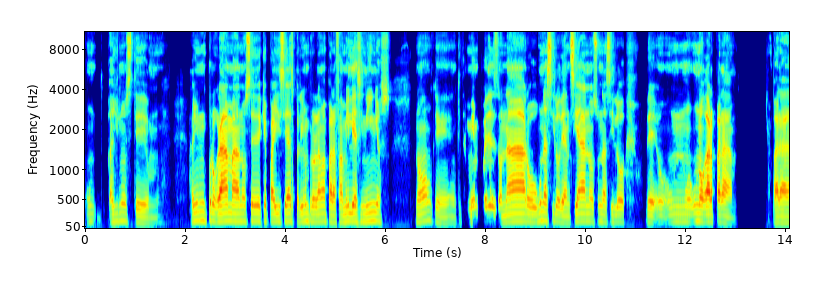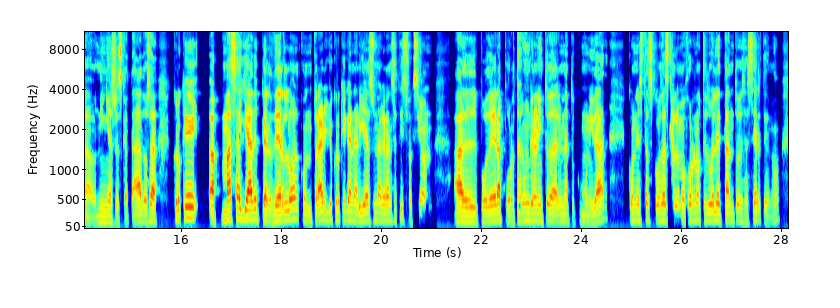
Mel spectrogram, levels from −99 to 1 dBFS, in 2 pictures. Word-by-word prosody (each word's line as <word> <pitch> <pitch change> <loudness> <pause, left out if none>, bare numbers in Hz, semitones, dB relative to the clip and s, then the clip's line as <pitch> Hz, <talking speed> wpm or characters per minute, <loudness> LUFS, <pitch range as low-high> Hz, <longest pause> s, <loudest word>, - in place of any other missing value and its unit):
un 130 0 -17 0.3
hay 130 +2 -7
un 145 +1 -7
este 110 -6 -4 0.8
hay 130 - -5
un 145 -1 -7
programa, 135 +1 +4
no 130 - -6
sé 120 - +2
de 130 -1 -2
qué 135 - -6
país 130 -1 0
seas, 135 -1 0
pero - - -9
hay 130 - -3
un 135 -1 -7
programa 130 0 -2
para 120 -2 +1
familias 125 +1 -1
y - - -9
niños, 135 -1 -5 0.4
¿no? 135 +5 -4
Que 105 -3 -9
que - - -25
también 120 +3 -7
puedes 130 -1 -3
donar, 130 +3 +3
o 125 - -2
un 140 +5 -5
asilo 130 -2 +2
de 115 - 0
ancianos, 130 +4 +2
un 130 -1 -7
asilo 120 +1 -3 0.4
de 120 -1 -4
u - - -9
u 115 - -12
un 125 0 -10
un 125 +2 -6
hogar 125 -1 +5
para 115 -5 +1 0.8
para 105 -1 0
niñas 120 -1 -4
rescatadas, 120 +1 +1
o 120 - -2
sea, 120 0 +3 0.3
creo 165 - -2
que 190 -1 +4 0.4
más 155 +5 +5
allá 160 -2 +8
de 170 - 0
perderlo, 135 +5 +3
al 175 -1 -2
contrario, 130 +3 +1
yo 140 +1 -7
creo 150 - -8
que 155 - -5
ganarías 135 -3 0
una 145 -1 -5
gran 135 0 -2
satisfacción 155 0 -4 0.6
al 125 -2 +3
poder 125 +4 +1
aportar 130 -1 -1
un 145 0 -4
granito 135 -1 -1
de 130 - +3
arena 125 +2 -3
a 120 - -14
tu - - -19
comunidad 115 +6 -2 0.4
con 135 0 -7
estas 135 0 0
cosas 140 0 +1
que - - -4
a - - 0
lo 125 - -4
mejor 135 +2 -5
no 145 0 -4
te - - -11
duele 140 +1 0
tanto 130 +1 -3
deshacerte, 115 -5 -3
¿no? - - -17
130 Hz, 180 wpm, -24 LUFS, 120-140 Hz, 0.8 s, allá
